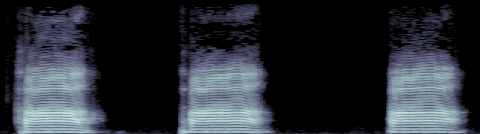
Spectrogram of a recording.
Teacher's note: 3 number মাখরাজ, নিচের ঠোঁটের ভিজে অংশ এবং সামনের উপরে দুই দাঁতের আগার সাথে লাগিয়ে উচ্চারিত হয় ফা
